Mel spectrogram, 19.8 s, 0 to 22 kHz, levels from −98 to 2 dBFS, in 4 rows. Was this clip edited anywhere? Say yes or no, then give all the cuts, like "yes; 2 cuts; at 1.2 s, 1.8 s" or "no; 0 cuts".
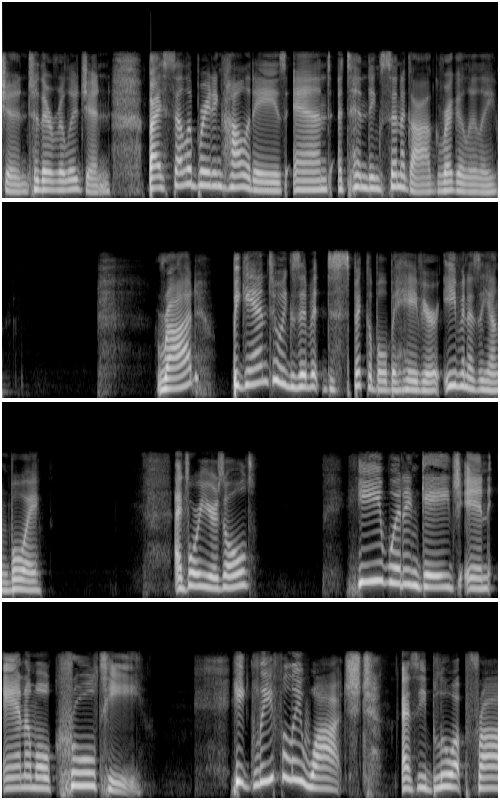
yes; 1 cut; at 11.7 s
